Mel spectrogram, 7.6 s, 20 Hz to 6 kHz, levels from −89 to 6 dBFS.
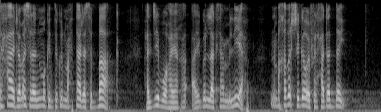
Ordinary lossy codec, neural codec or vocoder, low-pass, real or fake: none; none; 5.4 kHz; real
